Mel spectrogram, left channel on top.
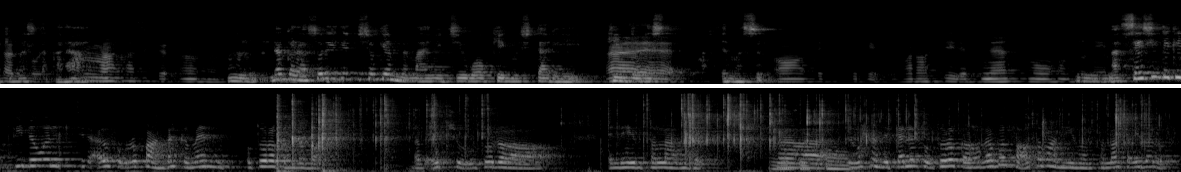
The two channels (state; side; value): different; both; correlation 0.00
